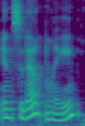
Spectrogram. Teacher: the rhythm is different and the vowels are different that's because we're stressing the dent syllable in incidentally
